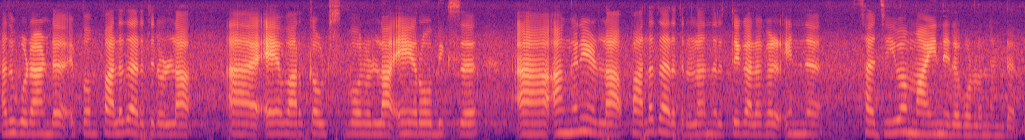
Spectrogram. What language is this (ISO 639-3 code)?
mal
